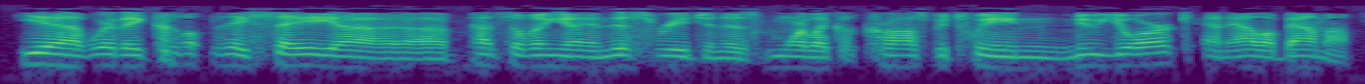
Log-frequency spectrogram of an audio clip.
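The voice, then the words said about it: Pennsylvania accent. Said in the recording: “I hear the Pennsylvania accent”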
